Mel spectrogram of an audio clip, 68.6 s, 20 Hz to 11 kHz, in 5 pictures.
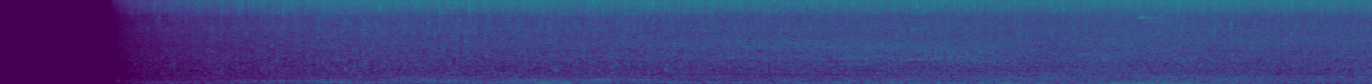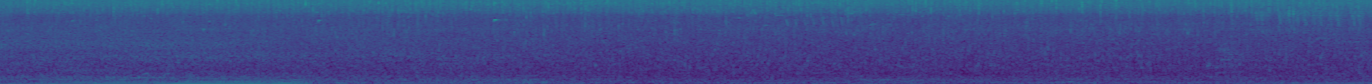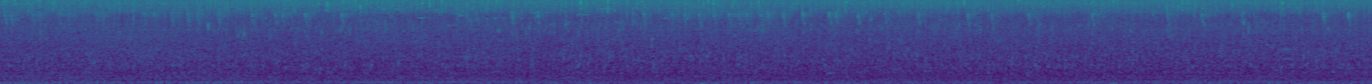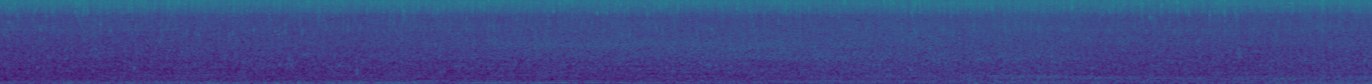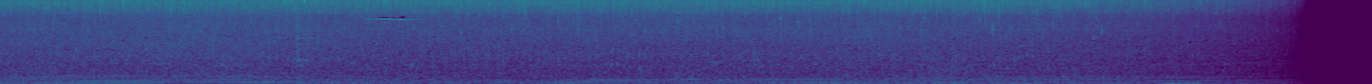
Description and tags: Zoom H4n X/Y stereo field-recording in Zeist, the Netherlands. General ambiance of park, residential.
